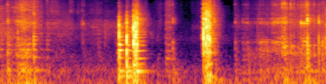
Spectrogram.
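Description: A large, hollow purple corrugated plastic pop tube toy lies stretched out on a wooden table while hands press and rub along its ridges. Soft ribbed scraping and rasping are broken by two louder, bright crackling bursts as the ridges are squeezed, before settling back into quieter rubbing.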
